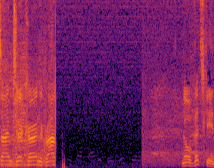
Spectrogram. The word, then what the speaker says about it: Nowitzki: Nowitzki. Now, that W is all right, but it's pronounced Vitsky. Leitner in the middle.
